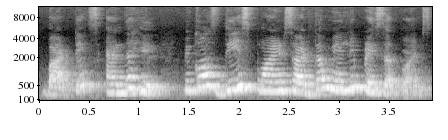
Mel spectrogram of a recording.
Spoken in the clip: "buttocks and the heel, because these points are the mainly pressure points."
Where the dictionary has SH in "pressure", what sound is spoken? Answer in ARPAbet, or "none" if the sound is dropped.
S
